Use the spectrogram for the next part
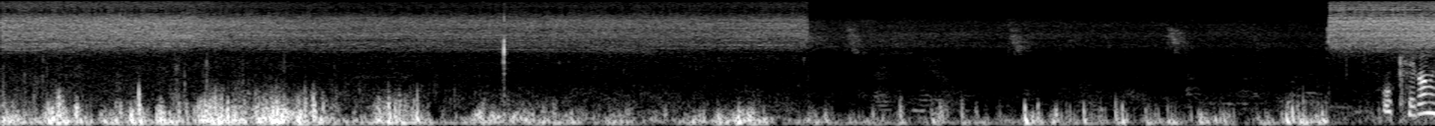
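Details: Summer cicadas at a walled village in Suncheon, South Korea, make a loud, unbroken, high-pitched hissing shrill that drops out for a few seconds, then returns, over low gusting wind and some rustling.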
